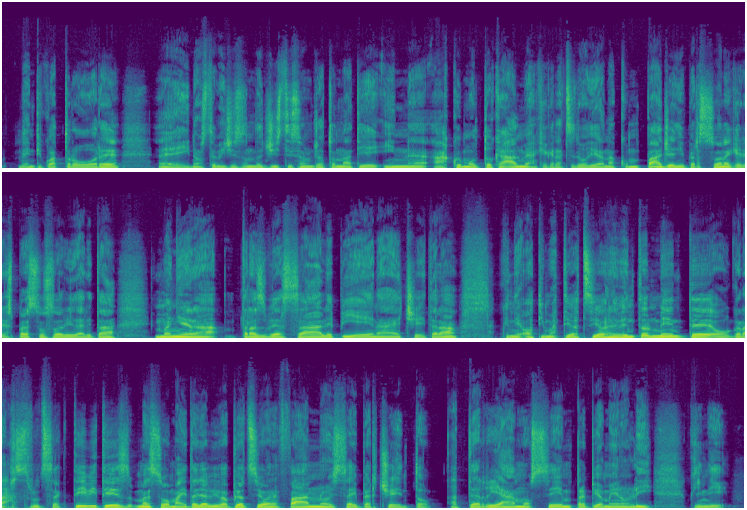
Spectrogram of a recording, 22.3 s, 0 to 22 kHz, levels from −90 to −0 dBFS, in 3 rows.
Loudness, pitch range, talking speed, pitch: -19 LUFS, 105-130 Hz, 150 wpm, 115 Hz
